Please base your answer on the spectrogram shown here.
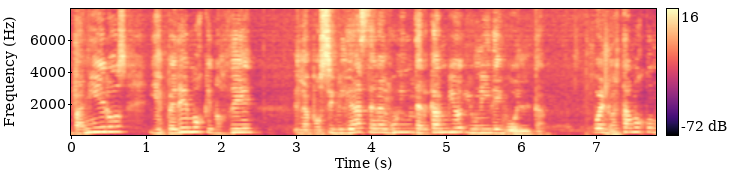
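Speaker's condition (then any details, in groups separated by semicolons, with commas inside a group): No condition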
